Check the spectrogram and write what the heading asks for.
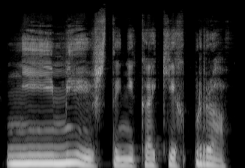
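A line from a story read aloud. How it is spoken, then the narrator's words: Growl. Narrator (Russian): рыкнул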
